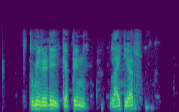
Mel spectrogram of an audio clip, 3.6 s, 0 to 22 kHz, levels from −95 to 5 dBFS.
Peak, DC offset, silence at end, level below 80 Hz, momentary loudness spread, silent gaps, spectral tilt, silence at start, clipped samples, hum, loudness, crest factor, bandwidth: -2 dBFS; under 0.1%; 0.8 s; -60 dBFS; 11 LU; none; -6.5 dB/octave; 0.6 s; under 0.1%; none; -17 LUFS; 16 dB; 7.2 kHz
